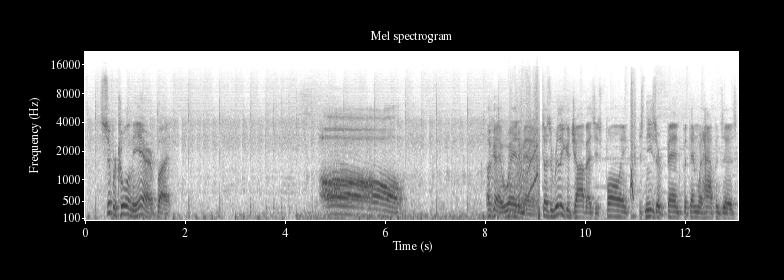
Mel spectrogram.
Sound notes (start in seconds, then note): 8.0 record screeching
